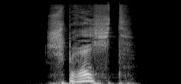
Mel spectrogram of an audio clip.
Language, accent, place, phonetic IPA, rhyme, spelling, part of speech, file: German, Germany, Berlin, [ʃpʁɛçt], -ɛçt, sprecht, verb, De-sprecht.ogg
- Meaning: inflection of sprechen: 1. second-person plural present 2. plural imperative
